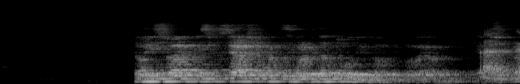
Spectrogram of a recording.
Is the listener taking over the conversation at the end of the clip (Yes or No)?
Yes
